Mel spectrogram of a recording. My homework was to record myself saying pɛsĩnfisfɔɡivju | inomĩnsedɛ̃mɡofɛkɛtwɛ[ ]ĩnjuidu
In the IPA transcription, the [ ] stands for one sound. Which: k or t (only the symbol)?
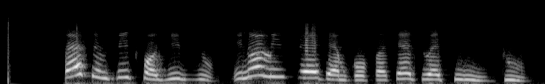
t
